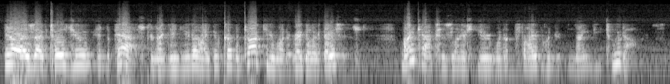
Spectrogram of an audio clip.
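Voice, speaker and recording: A man's voice: fairly high pitch, fairly bright tone, slight background noise. A man calling in by phone to a town budget hearing to give public comment, speaking emphatically and repeating his points. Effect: call-in voice heard over the phone line.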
